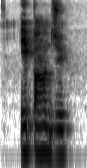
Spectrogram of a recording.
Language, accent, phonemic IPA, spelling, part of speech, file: French, Canada, /e.pɑ̃.dy/, épandue, adjective, LL-Q150 (fra)-épandue.wav
- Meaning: feminine singular of épandu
